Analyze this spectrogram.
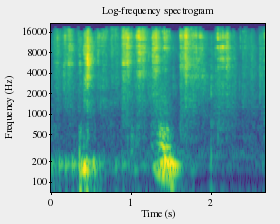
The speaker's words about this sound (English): Dude, she's a happy dog. She's wild. She is wild.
